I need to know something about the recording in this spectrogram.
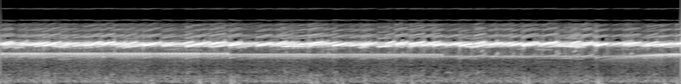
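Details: American toads looking for mates in a central Ohio vernal pool: continuous, overlapping musical trills from several callers. The steady low trill drops slightly in pitch near the end, under a brighter, higher chorus.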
